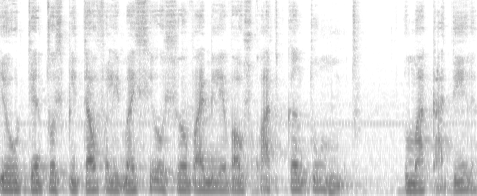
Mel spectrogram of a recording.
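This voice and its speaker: A man's medium-pitched voice in a monotone, flat intonation at a fairly quick pace, with noticeable background noise. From Brazil, São Paulo state. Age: 20s. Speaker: pastor. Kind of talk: testimony.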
